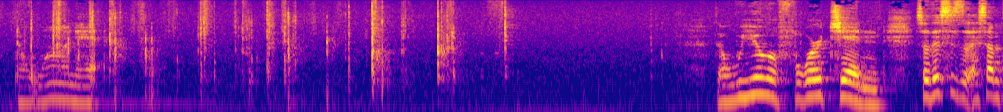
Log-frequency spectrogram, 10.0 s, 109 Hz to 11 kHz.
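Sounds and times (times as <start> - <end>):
low steady hum: 0.0 - 10.0
cards snapping and tapping: 0.2 - 5.2.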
